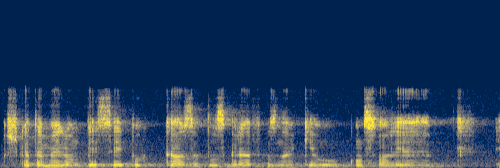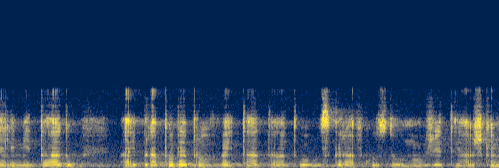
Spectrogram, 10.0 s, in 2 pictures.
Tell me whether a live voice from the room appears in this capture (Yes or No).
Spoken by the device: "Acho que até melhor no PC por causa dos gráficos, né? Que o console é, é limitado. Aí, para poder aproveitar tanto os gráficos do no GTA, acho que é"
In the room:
No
